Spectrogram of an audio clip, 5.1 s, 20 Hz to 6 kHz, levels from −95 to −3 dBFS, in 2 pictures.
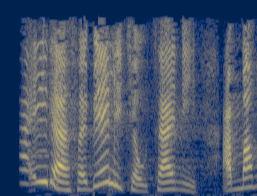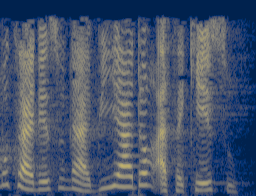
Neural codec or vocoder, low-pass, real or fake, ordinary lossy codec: none; 5.4 kHz; real; MP3, 32 kbps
